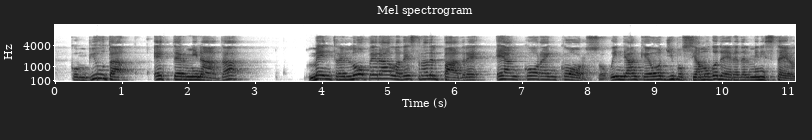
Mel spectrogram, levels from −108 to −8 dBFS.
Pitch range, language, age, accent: 165-210 Hz, Italian, 50-69, native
